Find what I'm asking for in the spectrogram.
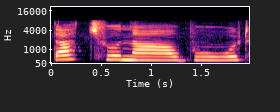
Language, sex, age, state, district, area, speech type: Kashmiri, female, 18-30, Jammu and Kashmir, Kulgam, rural, spontaneous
